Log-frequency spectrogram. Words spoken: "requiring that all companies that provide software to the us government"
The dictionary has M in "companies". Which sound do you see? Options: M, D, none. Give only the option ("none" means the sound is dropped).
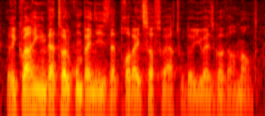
none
